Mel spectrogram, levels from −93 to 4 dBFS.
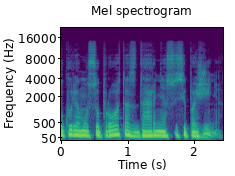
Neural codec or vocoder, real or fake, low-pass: none; real; 14.4 kHz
